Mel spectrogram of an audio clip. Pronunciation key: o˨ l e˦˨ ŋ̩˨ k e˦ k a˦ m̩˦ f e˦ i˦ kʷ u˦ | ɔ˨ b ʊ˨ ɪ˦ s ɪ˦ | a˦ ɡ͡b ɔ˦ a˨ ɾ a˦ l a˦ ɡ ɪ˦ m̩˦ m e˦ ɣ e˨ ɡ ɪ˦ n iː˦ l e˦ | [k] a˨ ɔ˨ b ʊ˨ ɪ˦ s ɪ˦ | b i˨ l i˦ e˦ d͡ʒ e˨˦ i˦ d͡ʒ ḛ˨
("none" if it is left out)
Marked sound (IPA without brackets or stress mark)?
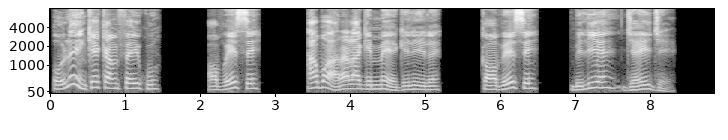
k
